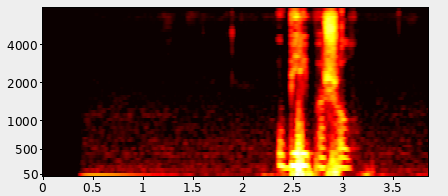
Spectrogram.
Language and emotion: Russian, neutral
